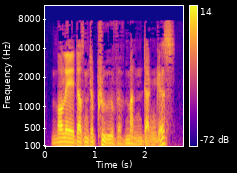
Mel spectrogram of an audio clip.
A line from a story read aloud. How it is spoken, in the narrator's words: said Sirius in an undertone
